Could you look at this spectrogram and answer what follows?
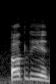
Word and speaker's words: Buddleja: he first classified it it doesn't matter the pronunciation is the same budlio davidii originates in china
